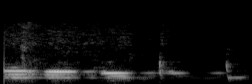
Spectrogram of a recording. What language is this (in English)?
Chinese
